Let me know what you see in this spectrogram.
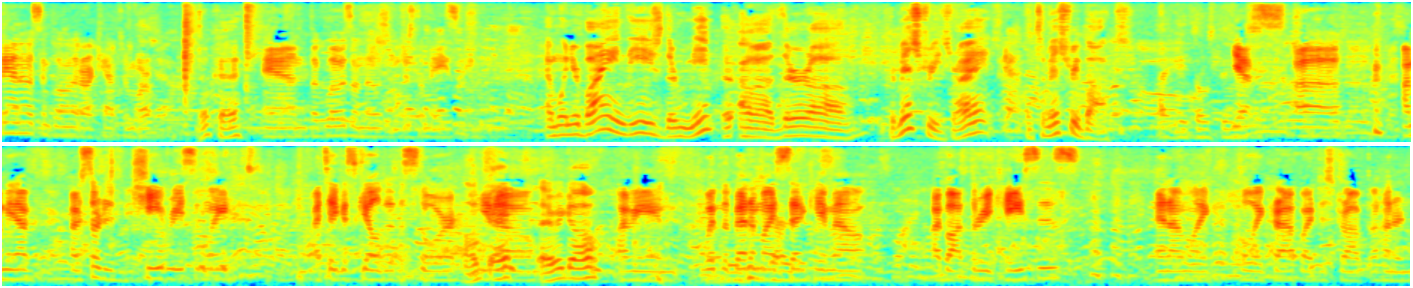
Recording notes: In today’s episode the guys were live at Lobo Comics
